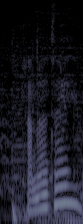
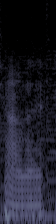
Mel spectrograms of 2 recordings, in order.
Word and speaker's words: Kanade: Kanade? Why did I say it like that? I didn't say that right. Yeah, Kanade.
